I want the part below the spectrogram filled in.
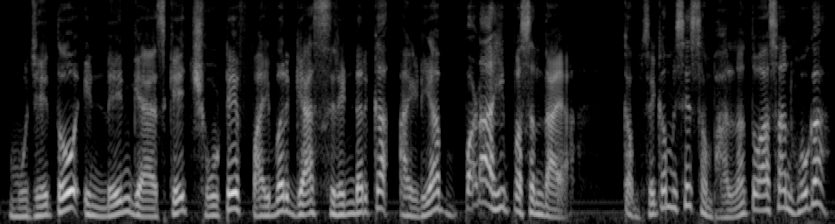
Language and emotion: Hindi, happy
